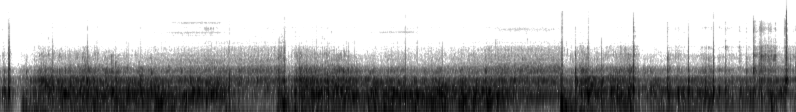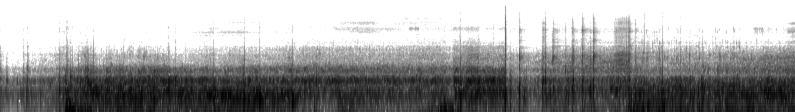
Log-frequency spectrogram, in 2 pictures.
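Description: Underwater rumbling and gurgling of a column of air bubbles rising through the water, muffled and low-pitched, with short breaks every few seconds and a few sharp clicks.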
